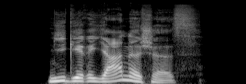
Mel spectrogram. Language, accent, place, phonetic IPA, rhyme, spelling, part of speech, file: German, Germany, Berlin, [niɡeˈʁi̯aːnɪʃəs], -aːnɪʃəs, nigerianisches, adjective, De-nigerianisches.ogg
- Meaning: strong/mixed nominative/accusative neuter singular of nigerianisch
